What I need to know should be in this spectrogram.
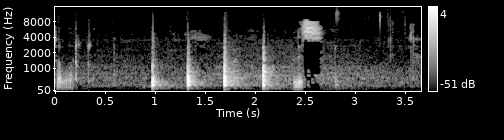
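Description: Fingers tap on a table a few times.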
